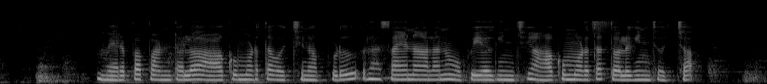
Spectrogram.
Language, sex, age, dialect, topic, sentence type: Telugu, female, 25-30, Telangana, agriculture, question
